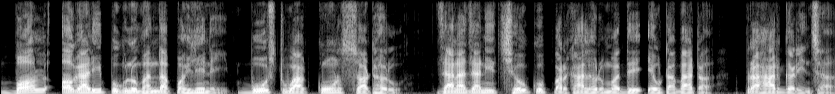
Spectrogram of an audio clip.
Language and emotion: Nepali, neutral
